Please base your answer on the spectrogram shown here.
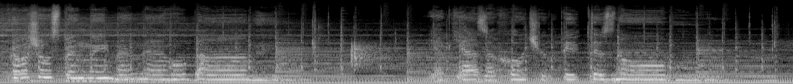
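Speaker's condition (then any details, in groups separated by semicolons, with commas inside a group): No condition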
